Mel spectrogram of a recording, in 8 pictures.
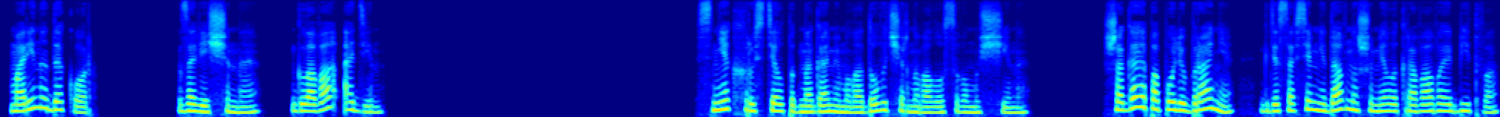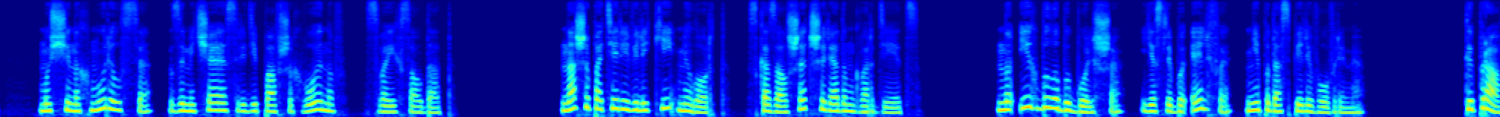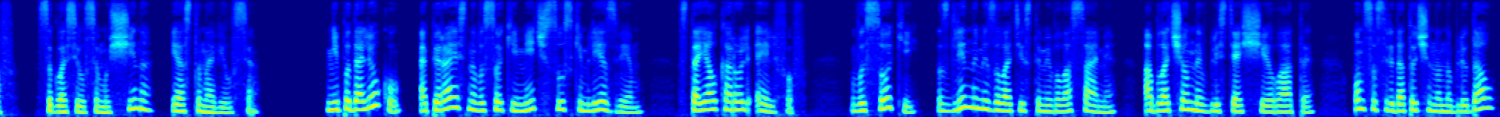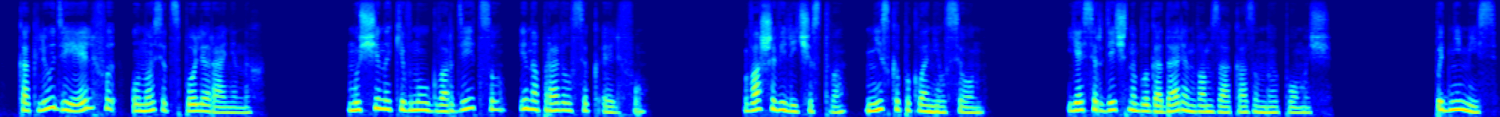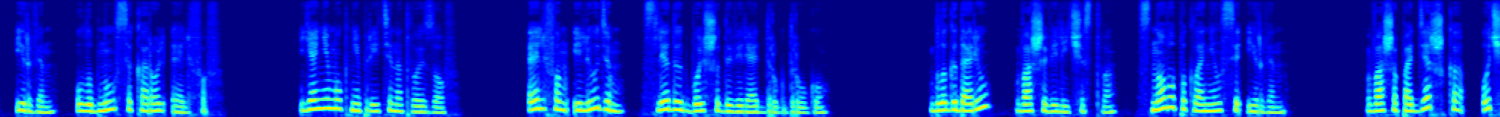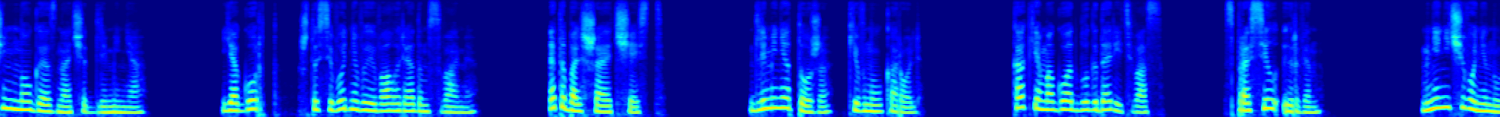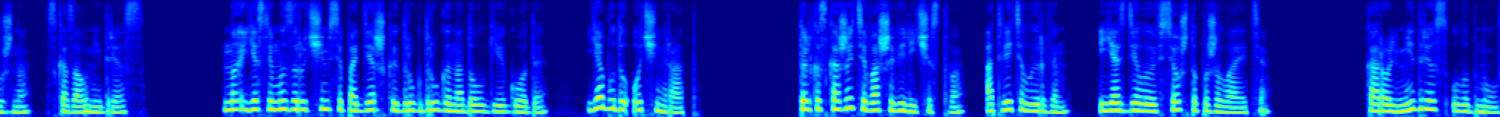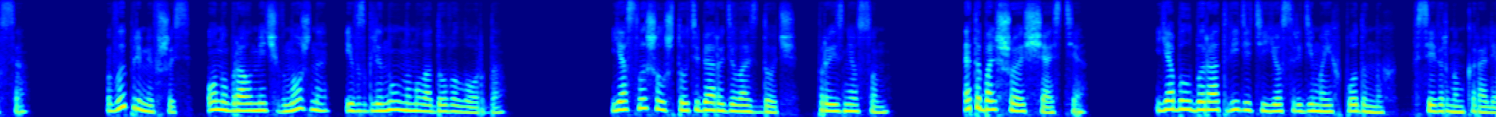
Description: Аудиокнига Завещанная | Библиотека аудиокниг
Aудиокнига Завещанная Автор Марина Де Кор Читает аудиокнигу Авточтец ЛитРес.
